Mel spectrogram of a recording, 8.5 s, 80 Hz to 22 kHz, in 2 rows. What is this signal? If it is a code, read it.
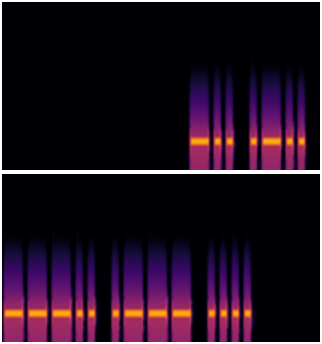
Morse code, heard as a keyed tone, about 15 wpm, 700 Hz. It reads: DL8JH
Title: DXCC-100 Call Signs - 5 Characters - Repeated 3x - 15wpm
